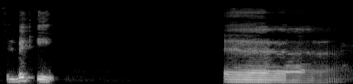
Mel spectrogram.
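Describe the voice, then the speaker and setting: A sheikh debating religion presses his opponent with repeated, insistent questions and sarcastic jabs in a mocking manner. His voice is low and dark with vocal fry, and he speaks very slowly.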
